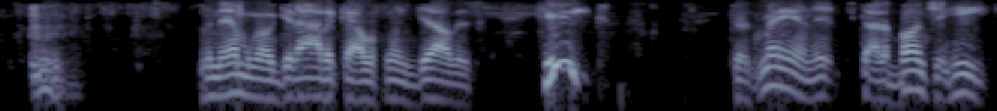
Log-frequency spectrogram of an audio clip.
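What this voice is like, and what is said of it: Rough, smoke-affected voice. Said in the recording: “Sorry about my voice. ... I've been breathing smoke for about over a week now.”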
